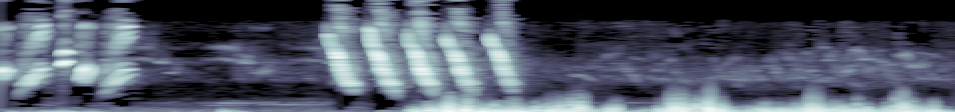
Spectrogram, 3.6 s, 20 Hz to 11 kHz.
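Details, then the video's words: European goldfinch on a Friday in 2018, giving short bursts of high, sharp twittering notes. Loud low rumbling and clattering noise takes over the second half. "تسجيل اليوم الجمعة مقنين نار نار"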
